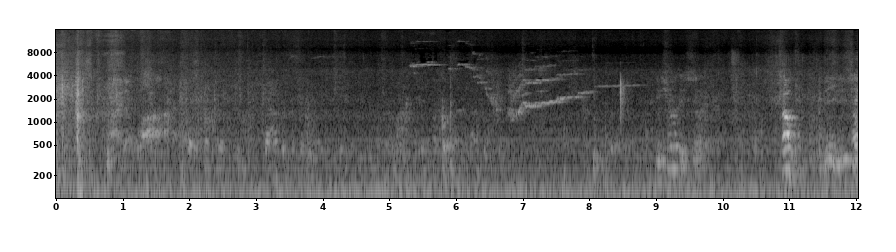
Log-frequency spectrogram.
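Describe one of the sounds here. Pool balls click sharply together.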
